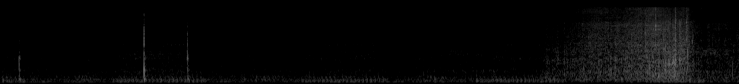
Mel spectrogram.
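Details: While biting a blanket it handles like a female cat's neck, a Savannah cat gives a low, even purr; three sharp clicks early on, then a loud burst of fabric rustling toward the end.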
